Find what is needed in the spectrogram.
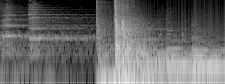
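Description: A dramatic film-score hit about a second in: a sharp impact followed by a low, held boom that slowly fades, leading into background music.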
